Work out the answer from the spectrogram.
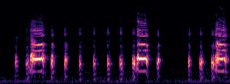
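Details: Hen after laying an egg, cackling loudly: a steady run of short clucks about every quarter second, broken by louder, longer harsh squawks, ending in a final strident cackle.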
